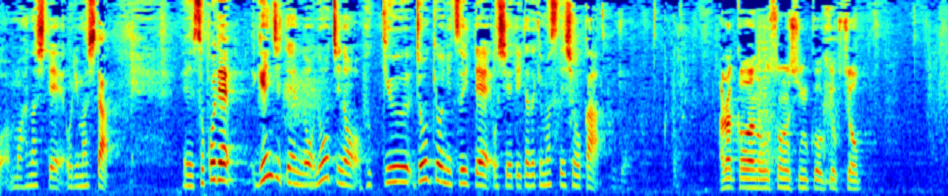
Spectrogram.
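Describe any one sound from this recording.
A young woman speaks formally into a microphone.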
